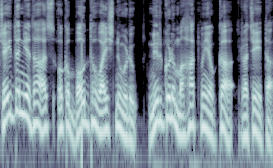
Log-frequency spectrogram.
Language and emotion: Telugu, neutral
